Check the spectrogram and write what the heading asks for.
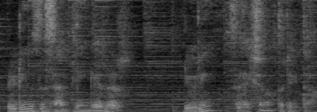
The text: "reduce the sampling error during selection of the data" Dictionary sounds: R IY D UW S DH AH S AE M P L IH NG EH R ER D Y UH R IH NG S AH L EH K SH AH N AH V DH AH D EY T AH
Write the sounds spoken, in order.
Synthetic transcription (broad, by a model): R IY D UW S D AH S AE M P L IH NG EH L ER D Y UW R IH NG S AH L EH K SH AH N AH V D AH D EY T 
